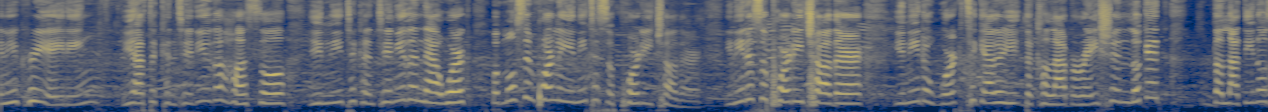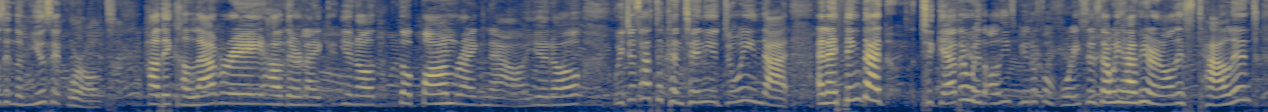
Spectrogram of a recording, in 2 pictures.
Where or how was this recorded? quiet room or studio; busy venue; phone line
busy venue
